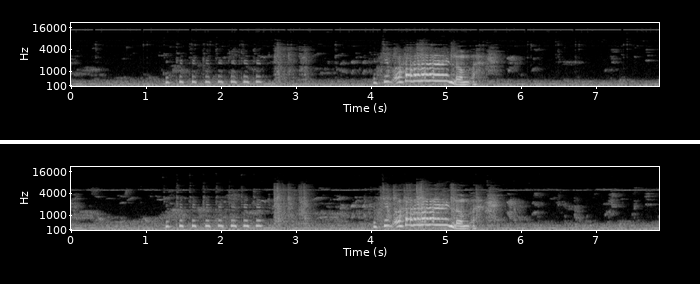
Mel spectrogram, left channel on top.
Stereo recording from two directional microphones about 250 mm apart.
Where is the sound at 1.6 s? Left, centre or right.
Centre.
